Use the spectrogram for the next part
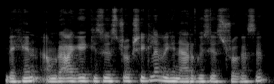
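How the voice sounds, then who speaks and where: A Mandarin teacher, giving an online lesson, repeating each sound slowly, showing tongue and breath, and often asking whether the learner follows. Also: mid-range voice, level tone, a little mellow. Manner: drills sounds by slow repetition, often checks understanding; demonstrates tongue and breath on camera.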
